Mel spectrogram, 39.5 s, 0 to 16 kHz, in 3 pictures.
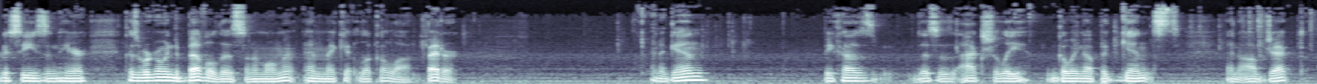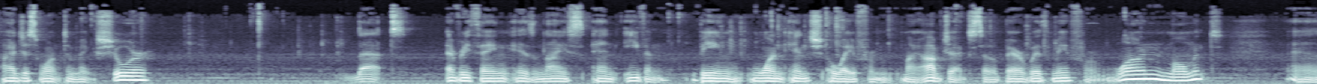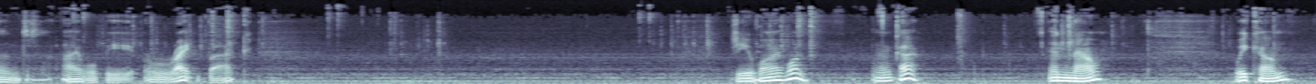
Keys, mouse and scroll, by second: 4.2 scroll down 4, 4.9 middle click, 5.5 scroll down 1, 7.7 ctrl+KP_3, 8.3 z, 9.1-9.6 ctrl+scroll up 1, 9.8-10.7 ctrl+scroll up 14, 10.7-11.4 scroll up 1, 10.7 g, 17.8 shift+right click, 20.0 g, 26.6 shift+right click, 27.2 g, 33.7 shift+right click, 34.1-34.5 shift+scroll down 4, 34.5 g, 37.2 g, 39.3-39.5 scroll down 6.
